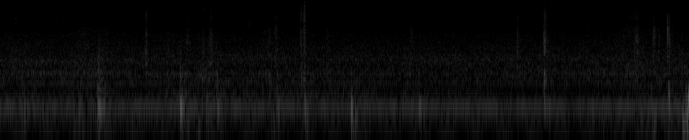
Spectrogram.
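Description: A few light clicks and taps scattered over a faint steady hum, about one every second or so.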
